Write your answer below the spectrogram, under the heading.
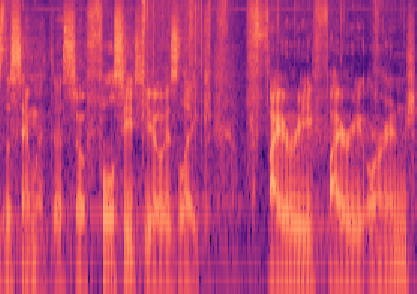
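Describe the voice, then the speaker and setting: This soft-spoken man has an American accent and a very deep, low pitch. He talks at a moderate pace. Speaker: photographer. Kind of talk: tutorial. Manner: casual with fillers.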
